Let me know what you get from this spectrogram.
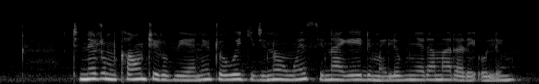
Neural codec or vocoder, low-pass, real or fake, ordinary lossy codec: none; 7.2 kHz; real; none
